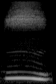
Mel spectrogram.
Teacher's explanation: Feel that buzzing? That's caused by the vibration of your vocal folds.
